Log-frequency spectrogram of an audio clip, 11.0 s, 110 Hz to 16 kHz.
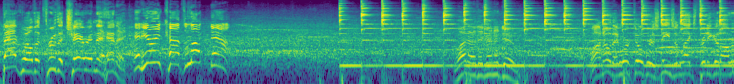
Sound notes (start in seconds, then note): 5.1 bell ringing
